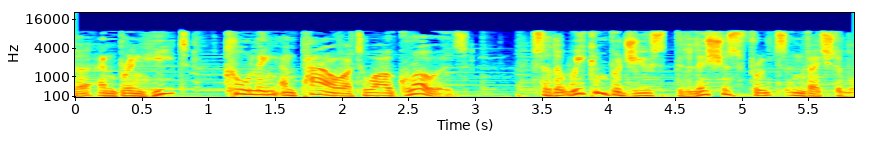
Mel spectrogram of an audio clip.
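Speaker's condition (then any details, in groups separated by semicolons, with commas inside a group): No condition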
